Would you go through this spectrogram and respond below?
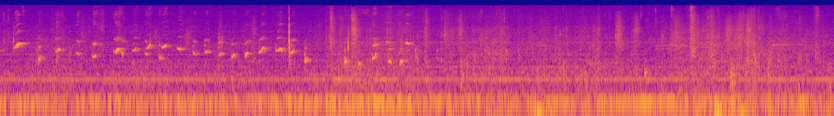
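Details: Pembroke Welsh Corgi whimpering: a quick run of high, squeaky whimpers over the first five seconds, followed by rustling and scattered clicks, with a steady low hum throughout.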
